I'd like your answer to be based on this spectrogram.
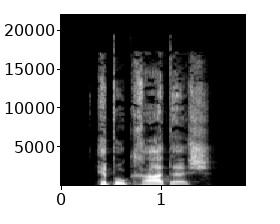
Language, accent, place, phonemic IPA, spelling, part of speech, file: German, Germany, Berlin, /hɪpoˈkʁaːtɪʃ/, hippokratisch, adjective, De-hippokratisch.ogg
- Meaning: Hippocratic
